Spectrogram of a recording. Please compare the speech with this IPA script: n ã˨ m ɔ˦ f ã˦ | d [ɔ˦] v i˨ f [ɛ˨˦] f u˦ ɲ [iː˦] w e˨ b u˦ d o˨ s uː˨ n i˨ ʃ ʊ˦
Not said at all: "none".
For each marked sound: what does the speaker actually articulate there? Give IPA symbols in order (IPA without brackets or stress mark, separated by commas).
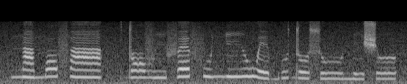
ɔ˨, ɛ˦, iː˦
